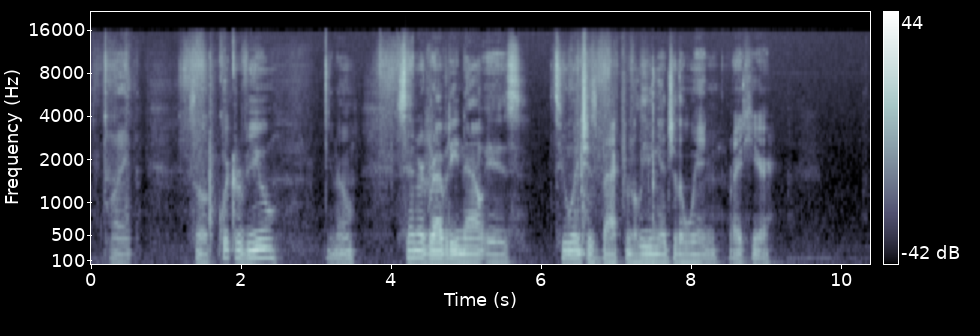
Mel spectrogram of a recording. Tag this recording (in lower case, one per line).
speech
